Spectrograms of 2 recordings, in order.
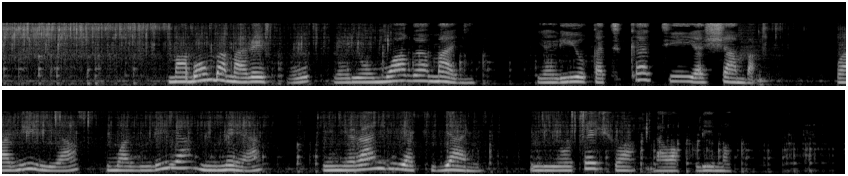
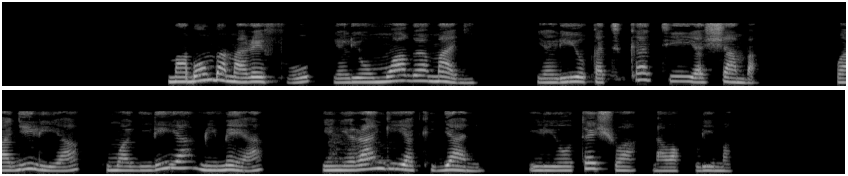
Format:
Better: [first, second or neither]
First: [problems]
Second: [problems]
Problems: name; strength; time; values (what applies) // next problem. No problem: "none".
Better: second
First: noise reduction (neural mask model RNNoise)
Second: none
